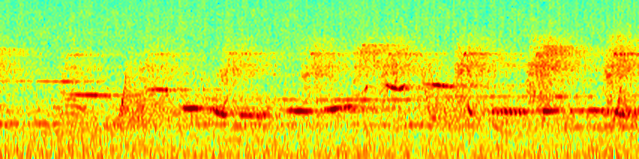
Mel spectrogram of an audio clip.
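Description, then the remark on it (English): A recording of birdsong: repeated whistled calls and short rising chirps, coming every half second or so over a soft, steady background hiss, fairly quiet, with no one talking. “Take a moment to settle into your comfortable seat and hear the sounds in this recording of the bird song.”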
